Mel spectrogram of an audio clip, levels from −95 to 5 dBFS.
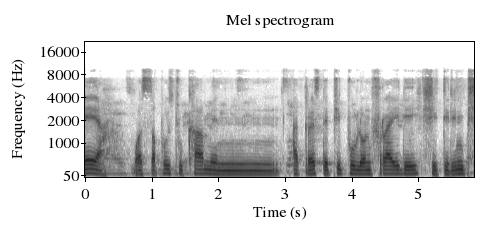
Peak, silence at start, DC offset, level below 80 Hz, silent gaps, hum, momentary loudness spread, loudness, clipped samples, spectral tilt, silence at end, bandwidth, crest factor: -2 dBFS; 0 s; under 0.1%; -54 dBFS; none; none; 7 LU; -18 LUFS; under 0.1%; -6 dB/octave; 0 s; 9.6 kHz; 14 dB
